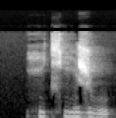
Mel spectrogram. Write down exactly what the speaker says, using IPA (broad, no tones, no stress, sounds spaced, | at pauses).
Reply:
h i t͡ɕʰ iː ʐ u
